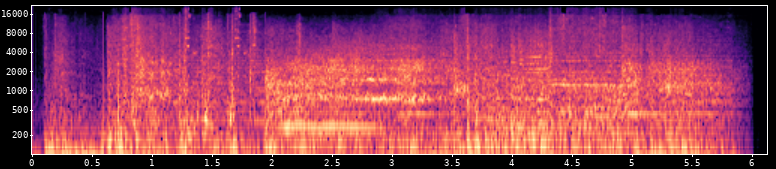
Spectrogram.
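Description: A car in a film skids and slams into a man, a loud sustained roar of squealing tires and engine with heavy impact booms, holding strong for about six seconds before cutting off.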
